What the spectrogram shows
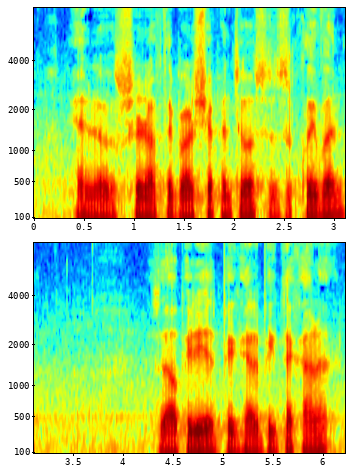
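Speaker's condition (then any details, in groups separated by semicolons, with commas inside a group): Parkinson's disease; hard time talking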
